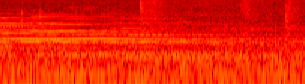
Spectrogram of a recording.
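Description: Faint room tone with a steady, faint hum of several held tones and no speech.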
